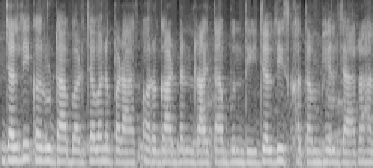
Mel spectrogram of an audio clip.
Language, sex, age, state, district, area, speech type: Maithili, female, 18-30, Bihar, Purnia, rural, read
